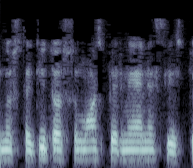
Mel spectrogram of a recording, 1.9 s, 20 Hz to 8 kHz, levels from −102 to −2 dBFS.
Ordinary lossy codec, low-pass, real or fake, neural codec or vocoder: MP3, 24 kbps; 7.2 kHz; real; none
